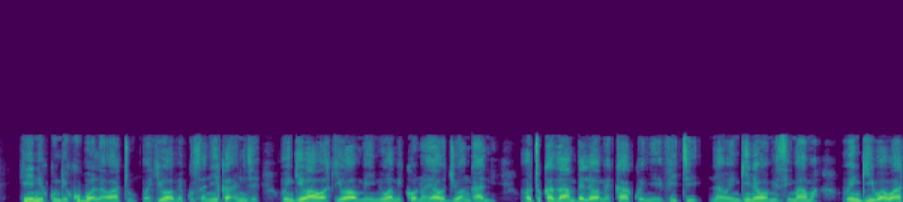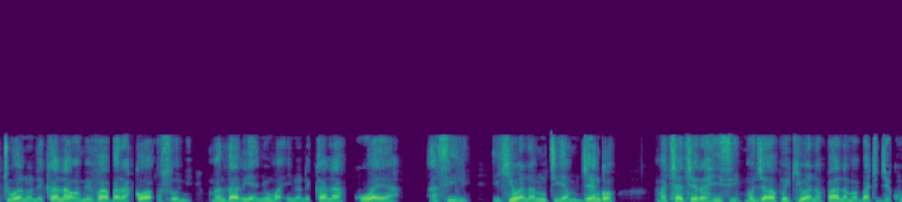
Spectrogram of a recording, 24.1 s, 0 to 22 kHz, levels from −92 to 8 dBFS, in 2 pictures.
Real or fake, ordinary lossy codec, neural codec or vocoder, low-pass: real; AAC, 32 kbps; none; 7.2 kHz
